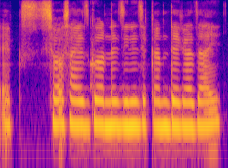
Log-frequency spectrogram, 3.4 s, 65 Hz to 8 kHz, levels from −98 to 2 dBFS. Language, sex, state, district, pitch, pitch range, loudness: Chakma, female, Tripura, Unakoti, 220 Hz, 215-225 Hz, -15 LUFS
